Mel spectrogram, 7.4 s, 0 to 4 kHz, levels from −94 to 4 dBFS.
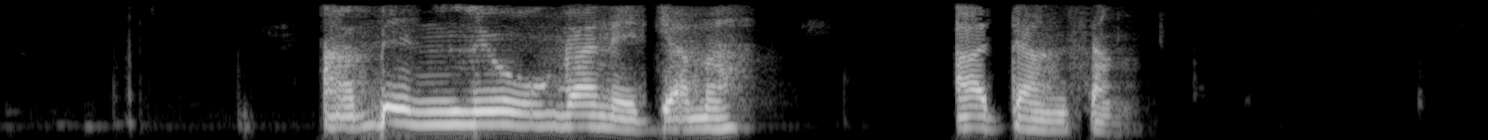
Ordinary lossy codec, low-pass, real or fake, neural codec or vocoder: AAC, 16 kbps; 3.6 kHz; fake; vocoder, 44.1 kHz, 128 mel bands, Pupu-Vocoder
